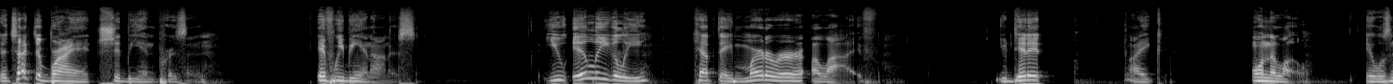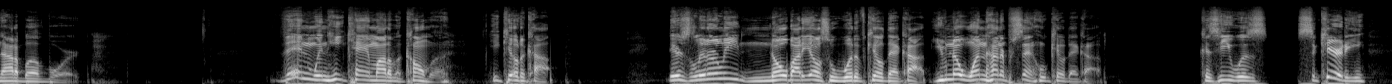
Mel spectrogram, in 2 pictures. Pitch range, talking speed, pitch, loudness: 125-195 Hz, 140 wpm, 160 Hz, -17 LUFS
